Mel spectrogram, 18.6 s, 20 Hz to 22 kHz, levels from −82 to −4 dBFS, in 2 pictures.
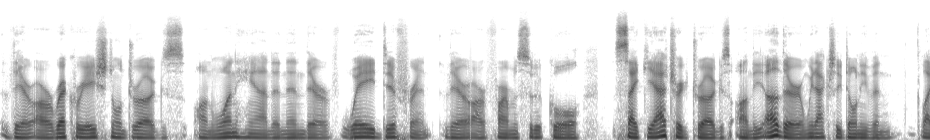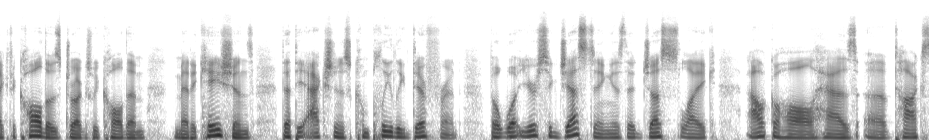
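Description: At 4.70 s, before "are pharmaceutical psychiatric drugs", a 10 ms block of digital silence (likely an unfilled buffer) ticks, flatlining the waveform with vertical spectrogram streaks.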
